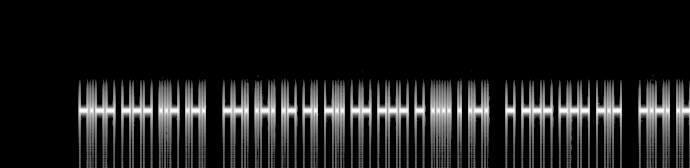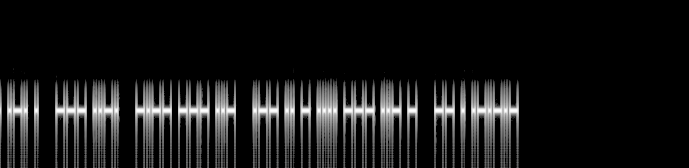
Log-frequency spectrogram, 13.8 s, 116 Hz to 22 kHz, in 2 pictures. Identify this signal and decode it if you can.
Morse code, heard as a keyed tone, about 44 wpm, 700 Hz. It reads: YOUR GRANDMOTHER TOOK CARE OF YOU WITHOUT ME.
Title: Sentences from Top 1200 Words 45wpm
